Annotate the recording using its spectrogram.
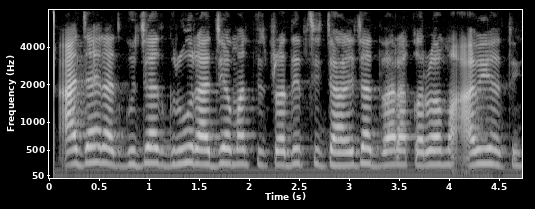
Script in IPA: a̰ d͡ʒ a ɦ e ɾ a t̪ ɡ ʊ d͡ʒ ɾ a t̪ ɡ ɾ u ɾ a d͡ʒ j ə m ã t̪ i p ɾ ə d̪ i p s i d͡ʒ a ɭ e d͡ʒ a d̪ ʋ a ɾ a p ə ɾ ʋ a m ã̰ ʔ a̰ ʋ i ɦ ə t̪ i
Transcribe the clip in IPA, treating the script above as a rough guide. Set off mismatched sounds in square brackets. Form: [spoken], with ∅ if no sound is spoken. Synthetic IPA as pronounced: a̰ d͡ʒ a ɦ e ɾ a t̪ ɡ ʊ d͡ʒ ɾ a t̪ ɡ ɾ u ɾ a d͡ʒ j ə m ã t̪ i p ɾ ə d̪ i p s i d͡ʒ a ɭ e d͡ʒ a d̪ ʋ a ɾ a [k] ə ɾ ʋ a m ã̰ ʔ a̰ ʋ i ɦ ə t̪ i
